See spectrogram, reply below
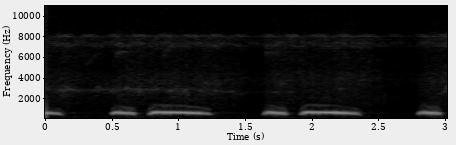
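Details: Spotted dove acting as a lure bird for catching wild doves in the 'phá lúa' manner; low short-then-long coo pairs, about one per second, with a thin high tone in the background.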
